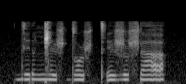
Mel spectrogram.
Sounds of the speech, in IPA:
d e ɾ ə ŋ͡ǁ e ʂ d ɔ ʂ tʼ e ʐ ʌ ʂ ɾ a

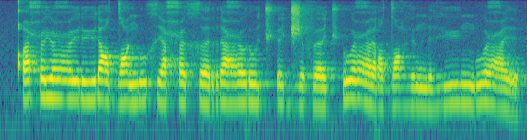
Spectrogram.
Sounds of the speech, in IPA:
qʼ ʏ ħ y ʕ y ɾ y ɾ œ dˤ ə ŋ u x ɪ ħ ʏ x ə r ə ʕ u ɾ u t͡ʃʼ ʏ d͡ʒ ə f œ t͡ʃʼ u ʕ œ ɾ ɪ dˤ u ɦ ʏ ŋ ɪ ɦ y ŋ u ʕ ɪ

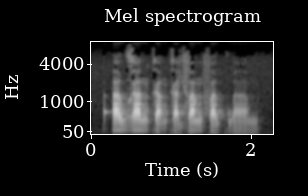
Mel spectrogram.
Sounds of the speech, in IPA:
ʔ a˧ w ɣ a˧ n k a̰˧˨ m k a̰˧˨ j v a˨˦ m f a˧˩ w k w a̤˨˩ m

